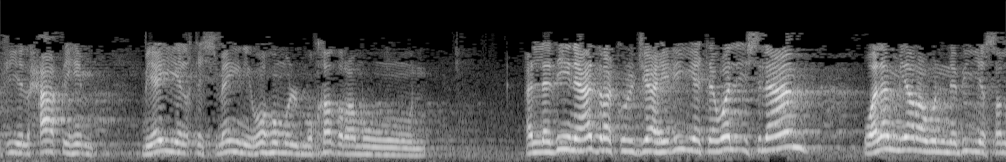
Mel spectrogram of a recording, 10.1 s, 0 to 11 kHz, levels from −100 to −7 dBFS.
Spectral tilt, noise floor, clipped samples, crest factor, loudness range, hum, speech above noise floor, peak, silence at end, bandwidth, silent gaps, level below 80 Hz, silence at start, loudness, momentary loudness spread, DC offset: -10 dB/octave; -52 dBFS; under 0.1%; 18 dB; 6 LU; none; 27 dB; -8 dBFS; 0 s; 5.8 kHz; none; -64 dBFS; 0 s; -25 LUFS; 15 LU; under 0.1%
